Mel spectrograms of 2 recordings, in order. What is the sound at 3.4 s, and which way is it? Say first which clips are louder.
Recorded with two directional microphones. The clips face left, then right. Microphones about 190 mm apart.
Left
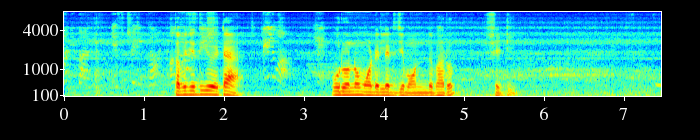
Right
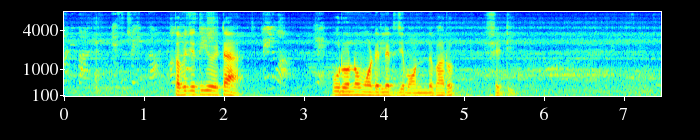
Speech: left 5 dB; 20° left (ahead or behind).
